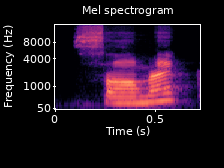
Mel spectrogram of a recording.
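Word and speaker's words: samekh: Then we also have the samek, pronounced as kind of a dull S again with the tongue pulled back a little bit further so that it is pressed against the hard palate.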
